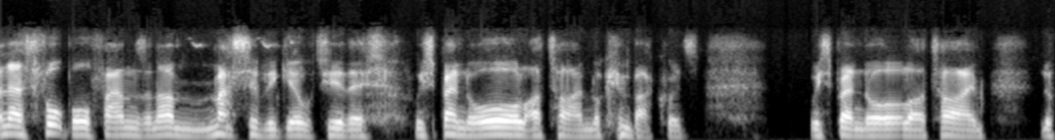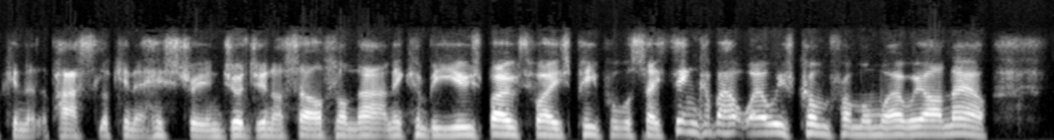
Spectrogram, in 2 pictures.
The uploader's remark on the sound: on today's dog walk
